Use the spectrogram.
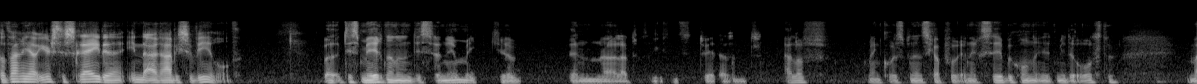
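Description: The voice dips from 4.31 to 4.64 s, 4.91 to 5.07 s, 5.68 to 6.01 s and 6.30 to 7.55 s, by about 5, 10, 10 and 20 dB, the final stretch being the longest and deepest. This is speech suppressed in double talk, likely an echo canceller turning down this talker along with the loudspeaker echo.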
